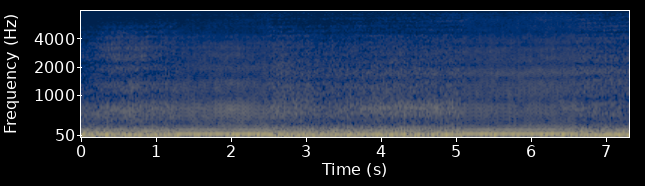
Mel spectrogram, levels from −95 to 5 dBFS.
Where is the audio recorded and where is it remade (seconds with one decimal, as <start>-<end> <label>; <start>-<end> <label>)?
0.0-1.3 recorded; 1.3-2.5 remade; 2.5-5.1 recorded; 5.1-6.6 remade; 6.6-7.3 recorded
